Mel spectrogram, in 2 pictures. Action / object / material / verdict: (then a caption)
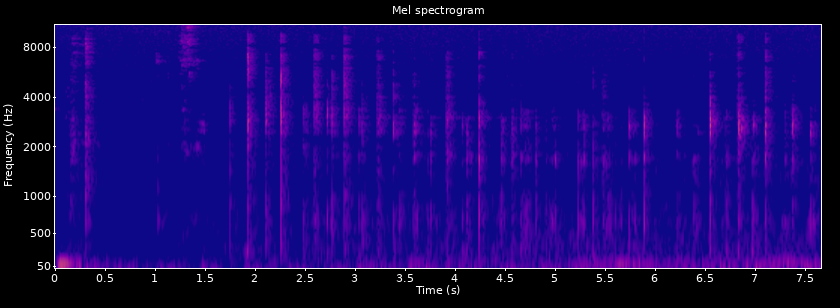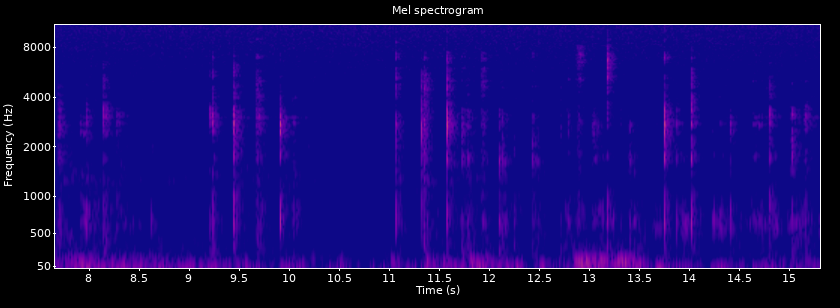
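tap / faux leather e-reader cover / faux leather / none. Long painted nails rapidly tap and scratch the front of a closed teal faux leather e-reader cover with stitched lines, held in one hand over a teal cloth. The result is a steady stream of quiet, crisp clicks and soft scratching over a low background rumble.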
